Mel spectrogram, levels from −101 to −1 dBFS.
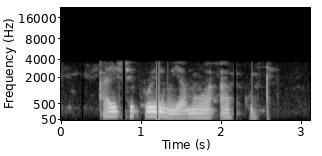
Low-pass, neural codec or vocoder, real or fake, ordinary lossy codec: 3.6 kHz; none; real; Opus, 64 kbps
